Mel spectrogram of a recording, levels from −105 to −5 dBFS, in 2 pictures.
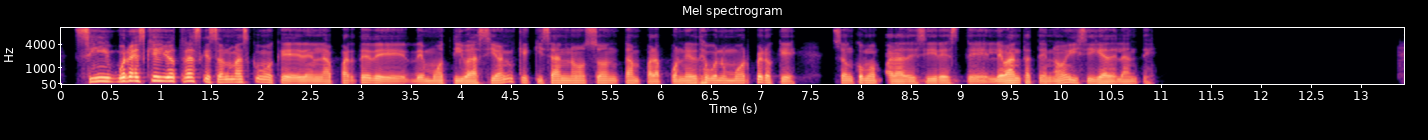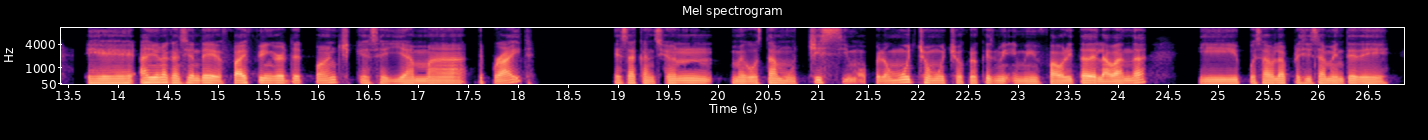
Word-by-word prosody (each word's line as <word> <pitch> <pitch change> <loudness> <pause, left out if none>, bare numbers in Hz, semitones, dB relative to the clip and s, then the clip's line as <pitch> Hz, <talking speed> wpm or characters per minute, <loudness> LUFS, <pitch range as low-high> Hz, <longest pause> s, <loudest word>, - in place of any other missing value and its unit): Sí. 205 +3 +4
Bueno, 215 +4 +8
es 220 -2 +6
que 245 -3 +4
hay 220 -1 +8
otras 220 0 +5
que 170 - +2
son 160 0 +2
más 160 -1 +1
como 150 -4 -1
que 115 -2 +2
en 110 0 -1
la 110 0 -1
parte 120 +5 -2
de 105 -7 0
de 110 0 -2
motivación, 115 - 0
que, 135 -7 -7
quizá, 125 +2 -1
no 125 0 -1
son 125 -2 -2
tan 115 -2 -3
para 105 -1 -1
poner 115 +4 -1
de 125 - -3
buen 125 -1 +1
humor, 120 0 -2
pero 135 -7 +1
que 105 -2 -3 0.3
son 120 -2 -3
como 125 -1 0
para 105 -1 0
decir, 105 +3 -2
este, 110 -2 -2
levántate, 110 -2 +2
¿no? 110 +7 0
Y 140 -4 0
sigue 110 0 0
adelante. 95 -2 -3 2.7
Eh, 125 +1 +1
hay 140 +1 +4
una 145 0 +4
canción 130 -1 0
de 130 -3 +3
Five 130 +5 +2
Finger 130 -2 +1
Death 125 +1 -3
Punch, 130 +5 -3
que 115 -1 -6
se 110 -2 -5
llama 115 +1 -1
The - - -8
Bright. - - 0 0.9
Esa 120 +1 -2
canción 120 +1 -2 0.2
me 110 -2 -1
gusta 110 +4 0
muchísimo, 120 +4 -5
pero 115 +1 -3
mucho, 145 +1 0
mucho. 120 -3 -3
Creo 115 0 -2
que 125 - -3
es 120 - -4
mi 120 -1 -2
mi 110 -2 -2
favorita 110 +4 0
de 120 -2 +5
la 100 -1 +2
banda. 120 - +1 0.5
Y, 105 0 -1
pues, 110 +1 -6
habla 115 +1 +2
precisamente 115 0 -1
de 110 -2 -1
120 Hz, 165 wpm, -23 LUFS, 110-125 Hz, 2.7 s, Bueno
